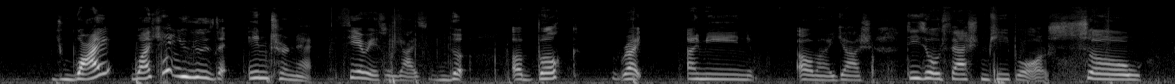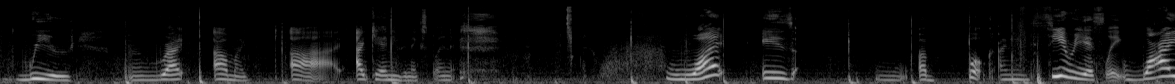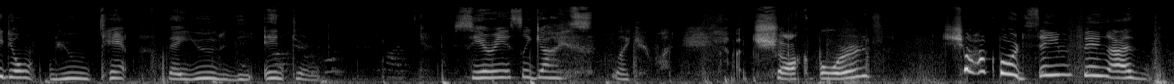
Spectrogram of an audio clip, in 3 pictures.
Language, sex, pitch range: English, female, 230-325 Hz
